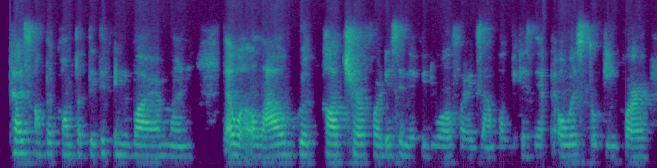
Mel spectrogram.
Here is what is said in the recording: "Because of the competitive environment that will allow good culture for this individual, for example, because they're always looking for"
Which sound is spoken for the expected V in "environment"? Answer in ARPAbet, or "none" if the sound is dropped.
V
